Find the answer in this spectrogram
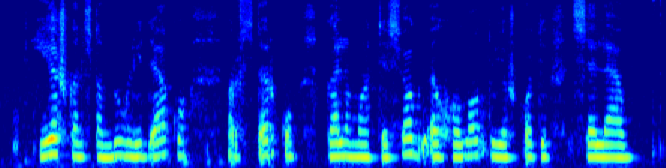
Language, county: Lithuanian, Vilnius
